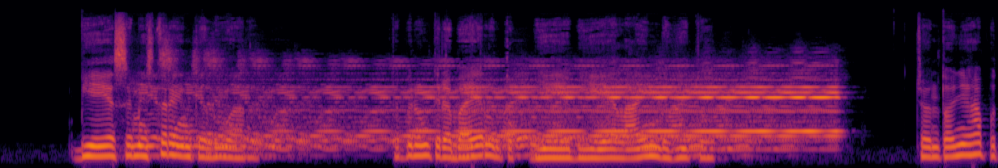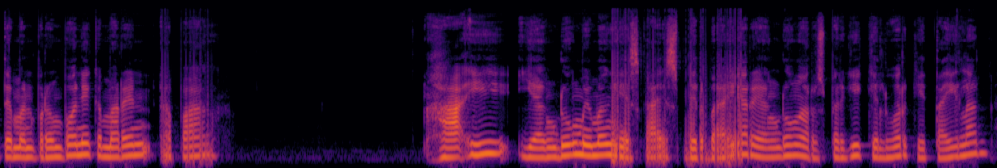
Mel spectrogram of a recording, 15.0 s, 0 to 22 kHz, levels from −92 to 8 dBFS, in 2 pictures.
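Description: From 0.85 s to 6.52 s a piercing tone near 2 kHz swells over the speech, peaking at about 3 dB louder than the talker and pulsing roughly every 300 ms. This is a feedback howl: two devices in the same room are on the call, so the sound circles from loudspeaker to microphone, gaining on each trip and narrowing to the frequency the loop favours. The pulse marks each round trip.

From 8.66 s to 9.28 s, and again from 12.07 s to 13.05 s, the speech is shredded by a burst of gritty crackle made of tiny hard-edged dropouts. This is processor overload crackle. The processor could not finish its audio buffers on time, and each missed one was filled with silence. The spacing of the clicks fits buffers of around 5 ms, with many more missed in the longer second burst.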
